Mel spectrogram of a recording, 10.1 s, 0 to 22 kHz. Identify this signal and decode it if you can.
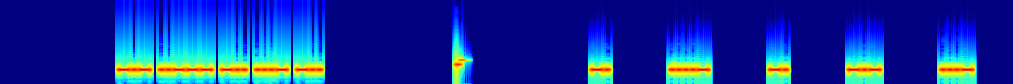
Morse code, heard as a keyed tone, about 34 wpm, spaced as for 18 wpm, 700 Hz. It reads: K2DVD N4NKV
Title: USA Call Signs - 5 Characters - 6x Character Spacing - 35wpm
